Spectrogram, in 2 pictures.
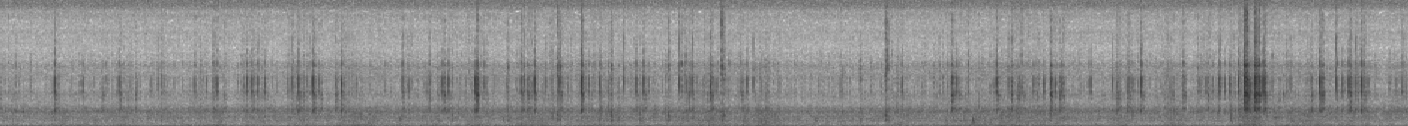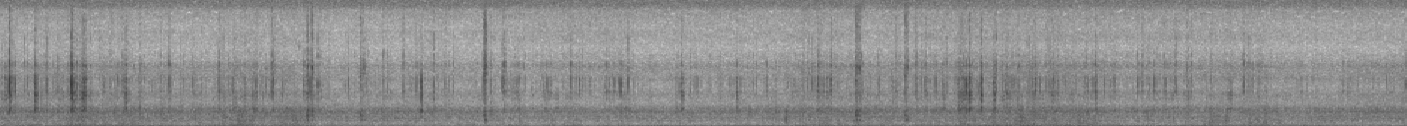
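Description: Toyota Tundra pickup driving on a rough gravel dirt road, heard from inside the cab: a steady low rumble of tyres and engine, with frequent small clicks and rattles from gravel and the cabin, one sharper knock about twelve seconds in.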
